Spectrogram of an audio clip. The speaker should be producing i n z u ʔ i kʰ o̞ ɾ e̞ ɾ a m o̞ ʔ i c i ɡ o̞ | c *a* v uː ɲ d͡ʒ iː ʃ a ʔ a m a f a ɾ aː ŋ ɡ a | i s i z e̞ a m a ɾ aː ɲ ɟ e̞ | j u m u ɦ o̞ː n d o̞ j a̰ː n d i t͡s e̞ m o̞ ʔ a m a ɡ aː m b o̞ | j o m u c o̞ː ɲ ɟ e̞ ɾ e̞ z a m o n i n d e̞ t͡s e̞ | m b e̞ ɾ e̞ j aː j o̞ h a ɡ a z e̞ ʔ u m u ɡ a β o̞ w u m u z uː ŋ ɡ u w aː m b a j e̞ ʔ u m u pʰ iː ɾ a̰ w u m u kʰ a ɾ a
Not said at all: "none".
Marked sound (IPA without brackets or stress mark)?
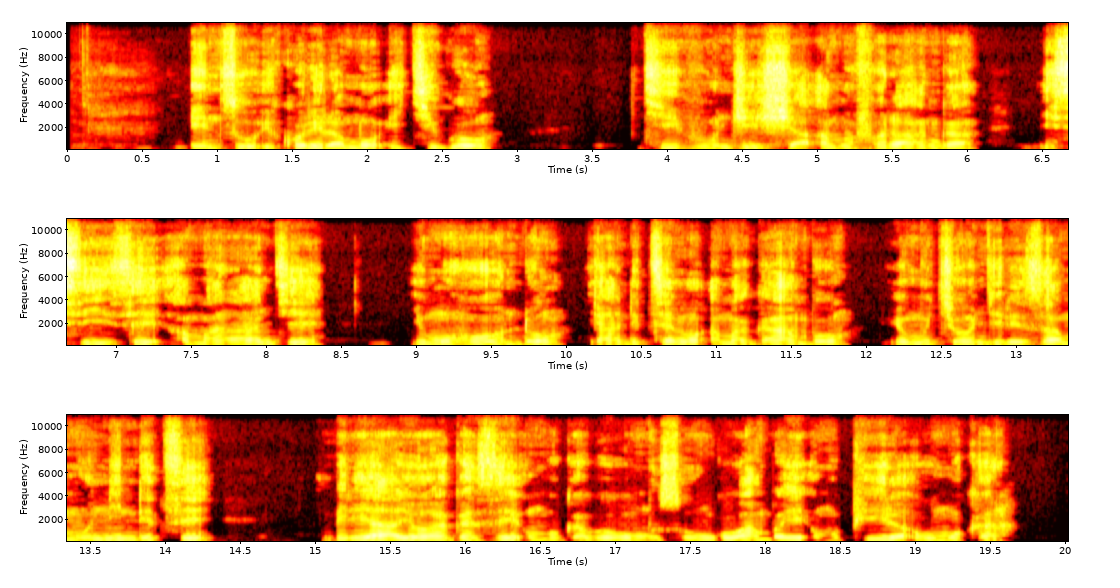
i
